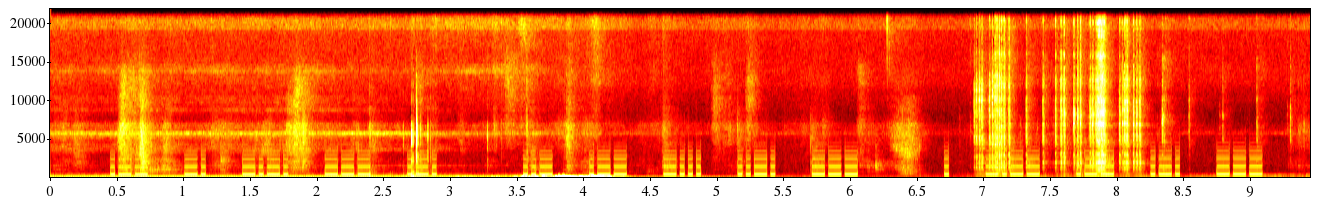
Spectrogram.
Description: Morse code, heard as a keyed tone, machine-sent, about 39 wpm, spaced as for 22 wpm, 500 Hz, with kitchen noise. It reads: WNCOR UWBFO EYWRO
